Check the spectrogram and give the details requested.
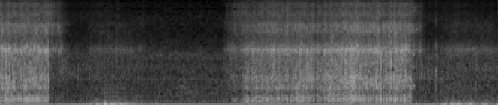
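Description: Loud, rough, rattling snores with each breath, long harsh inhalations separated by quieter exhalations; heavy snoring.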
